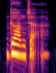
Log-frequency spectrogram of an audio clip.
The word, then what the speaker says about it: 감자: here at the angle we're going to study gamja let's start learn korean one word at the time or here at the hangout word number 200.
